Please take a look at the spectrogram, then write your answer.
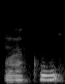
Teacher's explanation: dia kena dekat tengah halkum bukan dekat kat hidung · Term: huruf ain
